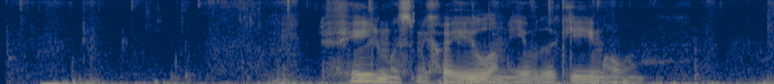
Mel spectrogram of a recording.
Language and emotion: Russian, sad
